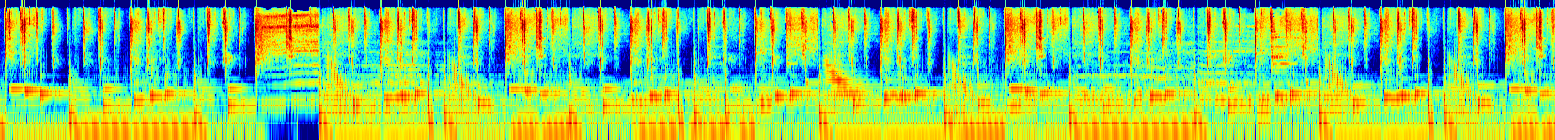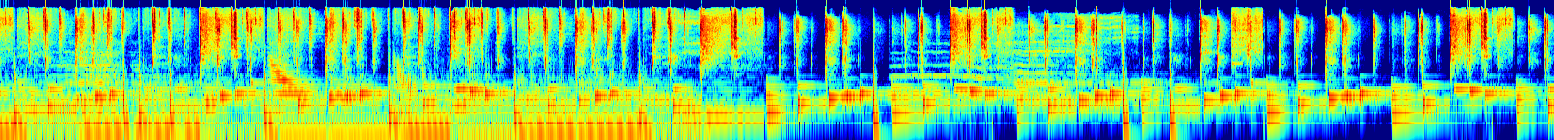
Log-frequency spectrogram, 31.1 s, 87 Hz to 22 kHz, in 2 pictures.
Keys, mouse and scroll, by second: 5.6-6.1 scroll up 1, 6.1-7.5 scroll down 7, 7.5-8.5 scroll up 2, 8.5-9.5 drag, 9.5 KP_1, 9.9-10.5 scroll down 2, 10.5-11.7 shift+middle drag, 11.7 click, 12.4-14.6 middle drag, 14.6 click, 15.2 middle click, 15.9-16.8 scroll down 2, 17.4 scroll up 1, 17.5 middle click, 18.3 KP_3, 19.5 KP_1, 20.2 alt+z, 20.9 click, 22.1 drag, 22.5-24.5 middle drag, 24.5 scroll up 1, 24.7-25.9 middle drag, 25.9-26.4 scroll up 2, 26.4 Tab, 26.7-28.0 middle drag, 28.0 click, 28.7 ctrl+shift+click, 29.9 click.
